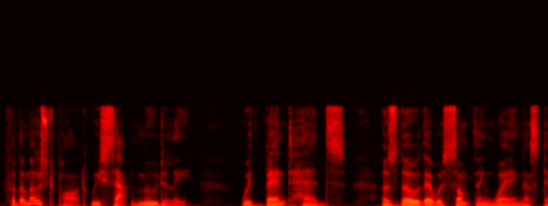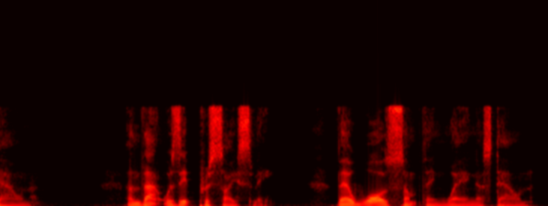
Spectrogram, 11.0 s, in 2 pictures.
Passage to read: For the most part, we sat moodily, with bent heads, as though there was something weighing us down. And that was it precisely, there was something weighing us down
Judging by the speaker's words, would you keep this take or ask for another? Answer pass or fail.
pass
